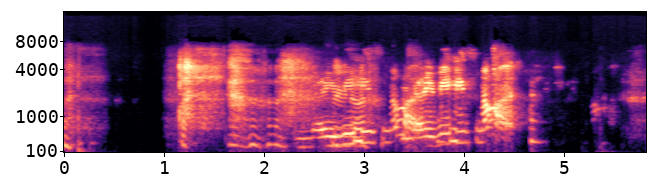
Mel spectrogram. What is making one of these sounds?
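Two women laugh over an online call.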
